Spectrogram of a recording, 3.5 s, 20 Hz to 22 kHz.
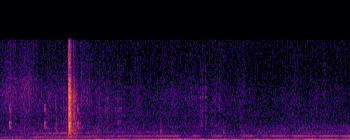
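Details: Lada Kalina 2192, fully loaded, coasting around 30 km/h after an improvised repair of an underbody rattle: low tyre and road rumble with a faint steady tone, no rattling or clatter remaining.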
